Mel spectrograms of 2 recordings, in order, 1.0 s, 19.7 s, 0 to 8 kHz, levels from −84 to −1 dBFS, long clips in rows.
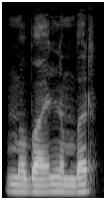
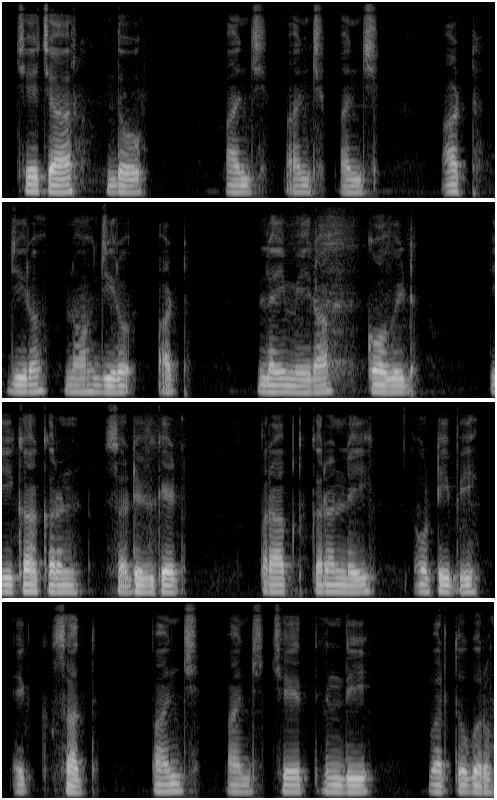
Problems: constant background noise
